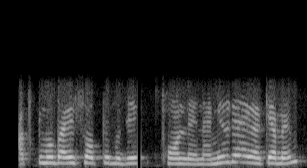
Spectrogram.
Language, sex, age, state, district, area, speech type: Hindi, female, 18-30, Uttar Pradesh, Prayagraj, urban, conversation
